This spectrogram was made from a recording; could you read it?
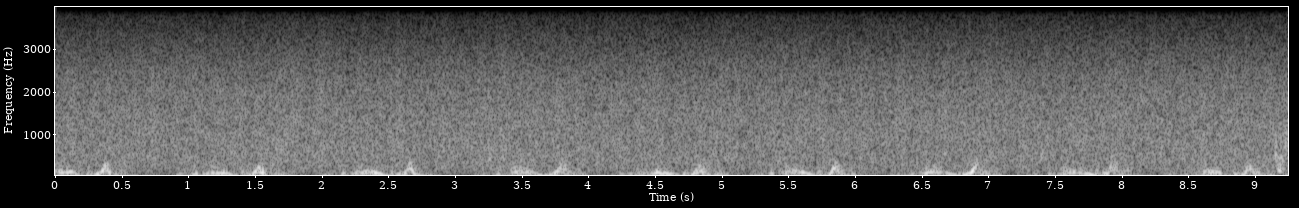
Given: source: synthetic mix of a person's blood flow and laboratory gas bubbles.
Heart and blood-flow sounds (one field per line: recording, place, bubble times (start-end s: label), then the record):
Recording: Doppler ultrasound of blood flow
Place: precordium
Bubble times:
9.11-9.26 s: bubbles
From the record:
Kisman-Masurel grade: 113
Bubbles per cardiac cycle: 1 to 2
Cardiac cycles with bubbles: 1 to 10%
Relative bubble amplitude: loud (0.450 to 0.775)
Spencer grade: 1 (occasional bubble signal discernible with the cardiac motion signal, with majority of cardiac periods free of bubbles)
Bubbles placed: anywhere in the cardiac cycle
